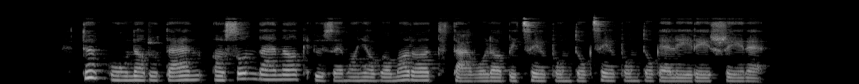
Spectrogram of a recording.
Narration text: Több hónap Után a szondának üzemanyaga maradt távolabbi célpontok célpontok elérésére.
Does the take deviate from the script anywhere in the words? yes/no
no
